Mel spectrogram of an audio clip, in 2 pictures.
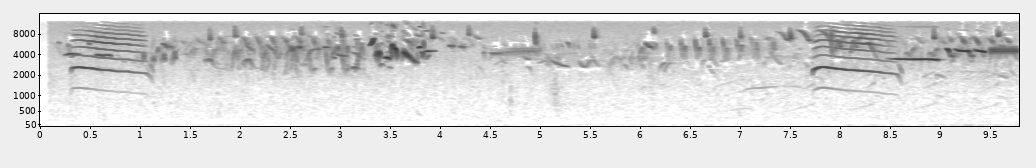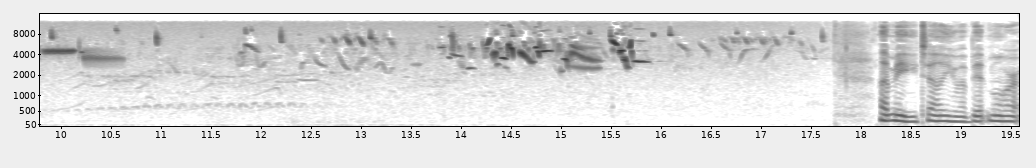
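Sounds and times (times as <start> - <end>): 
low croaking call: 0.0 - 1.7, 6.6 - 16.4
tundra waterfowl calling: 0.0 - 5.6, 6.4 - 16.4
tundra shorebirds calling: 0.0 - 18.0
tundra birds trilling, whistling and chattering: 0.3 - 1.4, 6.6 - 16.1
speech: 18.2 - 19.5.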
